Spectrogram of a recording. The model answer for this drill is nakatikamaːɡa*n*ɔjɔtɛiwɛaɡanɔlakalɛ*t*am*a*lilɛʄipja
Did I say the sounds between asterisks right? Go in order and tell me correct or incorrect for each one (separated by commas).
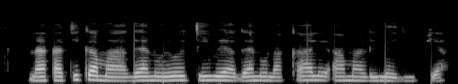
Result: correct, incorrect, correct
